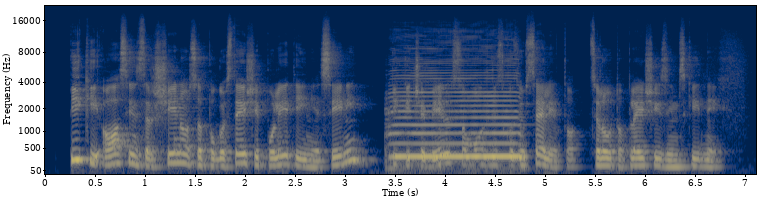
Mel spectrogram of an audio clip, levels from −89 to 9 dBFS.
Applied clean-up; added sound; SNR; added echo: neural mask model RNNoise.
